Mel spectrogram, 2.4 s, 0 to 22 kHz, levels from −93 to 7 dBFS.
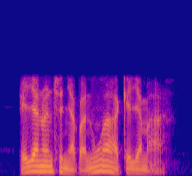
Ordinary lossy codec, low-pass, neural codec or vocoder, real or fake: Opus, 32 kbps; 3.6 kHz; none; real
